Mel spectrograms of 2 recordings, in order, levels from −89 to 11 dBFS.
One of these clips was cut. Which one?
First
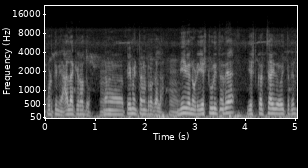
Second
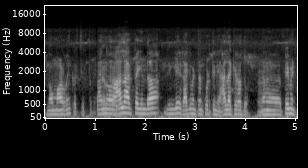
second; 1 cut; at 1.0 s

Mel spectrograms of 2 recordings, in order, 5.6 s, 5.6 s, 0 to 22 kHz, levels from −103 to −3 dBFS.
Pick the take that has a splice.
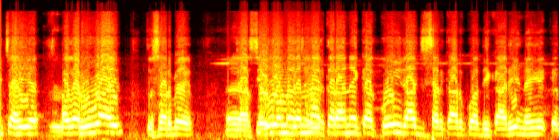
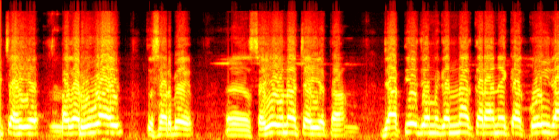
first; 1 cut; at 2.6 s

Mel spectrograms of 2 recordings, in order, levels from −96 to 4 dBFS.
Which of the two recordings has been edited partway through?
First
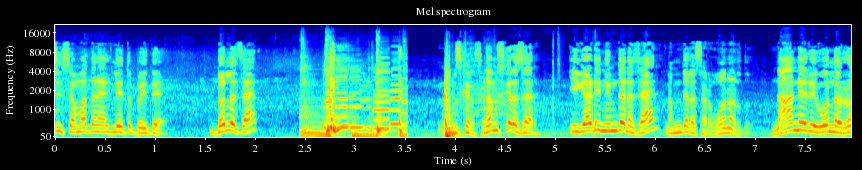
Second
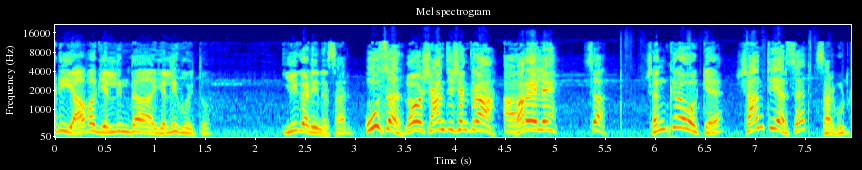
first; 1 cut; at 3.6 s

